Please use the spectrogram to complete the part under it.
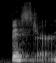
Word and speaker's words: Bicester: So there's a place in England called, like, or in Oxford, I guess, called Bicester, but it's pronounced Bister.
